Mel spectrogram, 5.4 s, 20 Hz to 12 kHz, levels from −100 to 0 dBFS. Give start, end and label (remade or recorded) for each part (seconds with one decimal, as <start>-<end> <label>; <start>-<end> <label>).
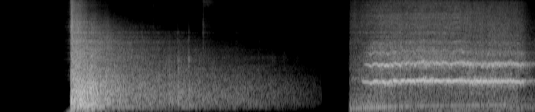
0.0-4.6 remade; 4.6-5.4 recorded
